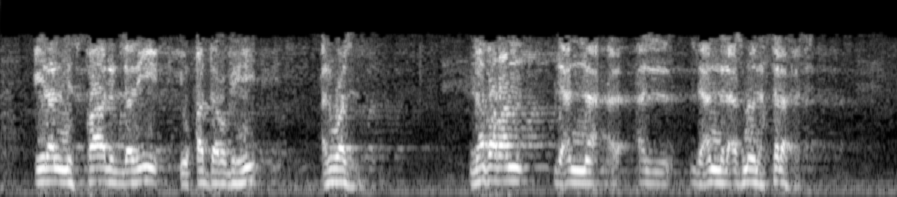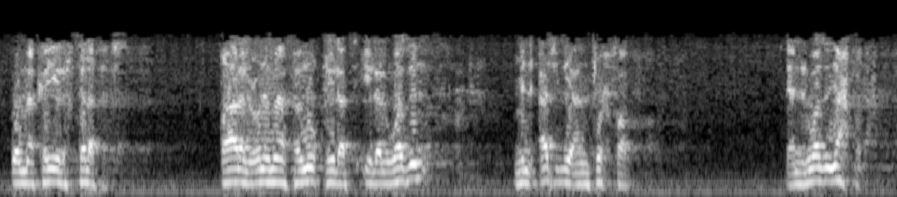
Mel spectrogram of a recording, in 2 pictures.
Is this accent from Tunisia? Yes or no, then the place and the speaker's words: no; Al-Qassim, Saudi Arabia; بينما المد عندنا في القصيم ثلث الصاع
